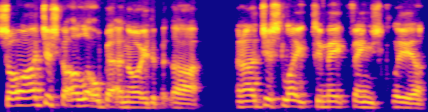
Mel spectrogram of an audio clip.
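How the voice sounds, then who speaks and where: Ordinary pitch variation in a Glaswegian accent. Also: man. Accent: Glaswegian Scottish. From Scotland, Glasgow (Gorbals). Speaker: former professional footballer. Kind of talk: personal statement in podcast. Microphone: frozen video connection.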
